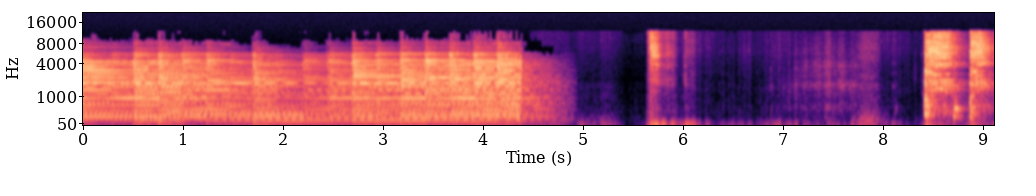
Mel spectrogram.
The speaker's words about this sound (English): Just coughing all over the place. That was a weird sound, especially if you couldn't see my face. It was a very weird sound. Yeah, I'm glad I got it on tape.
